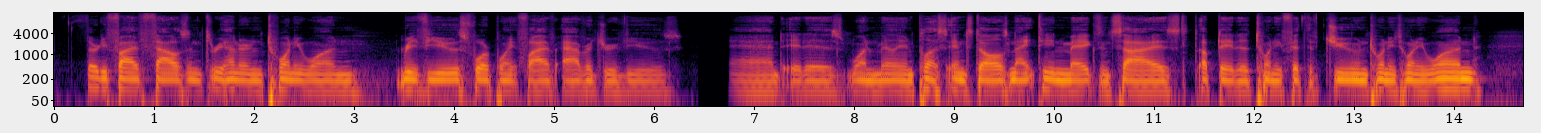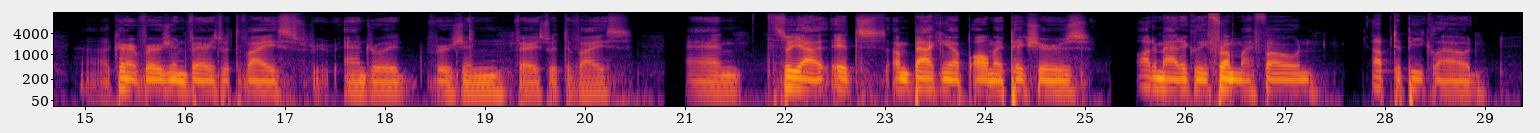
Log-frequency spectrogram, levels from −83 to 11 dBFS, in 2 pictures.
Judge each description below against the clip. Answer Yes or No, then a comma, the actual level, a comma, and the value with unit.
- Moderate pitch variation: No, narrow, 2.3 semitones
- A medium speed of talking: No, slow, 100 wpm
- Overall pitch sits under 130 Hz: Yes, very low, 95 Hz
